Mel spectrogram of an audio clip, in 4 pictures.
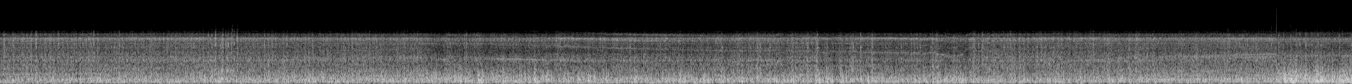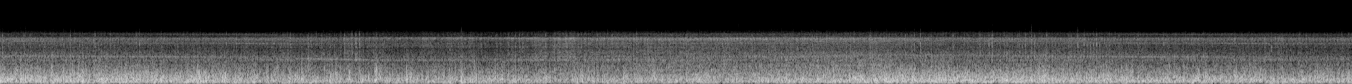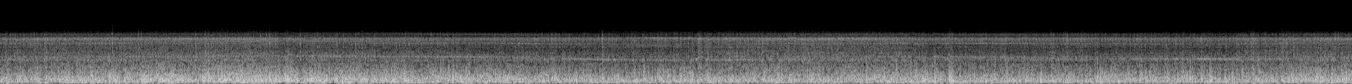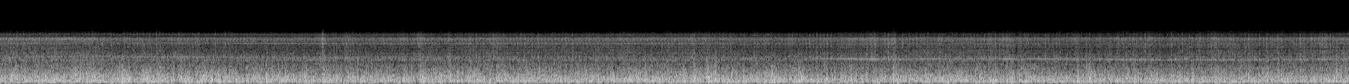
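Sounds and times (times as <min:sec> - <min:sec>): motorcycle engine running: 0:00.0 - 0:54.0
wind noise: 0:00.0 - 0:54.0.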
